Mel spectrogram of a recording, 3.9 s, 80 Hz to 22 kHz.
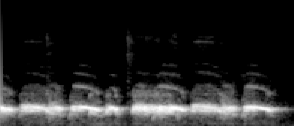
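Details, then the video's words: Spotted dove kept in a house, singing its two-kuk, one-guk pattern: low, rounded coos joined into phrases with brief dips, the final note trailing off quietly. "Tekukur kuk 2 / guk 1 in the house"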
